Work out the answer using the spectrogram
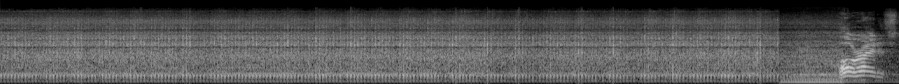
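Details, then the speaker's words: Honda HS720 snow thrower engine after the carburetor bowl, jet and emulsion tube were put back on, running unloaded with a slow rise and fall in speed: still surging at no load, so the carburetor is to come off for ultrasonic cleaning. "surging under no load so that means I'm going to take the carburetor off and put it through the carb washer"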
